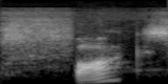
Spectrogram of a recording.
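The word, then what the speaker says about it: Fuchs: It's spelled F-U-C-H, pronounced Fox.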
